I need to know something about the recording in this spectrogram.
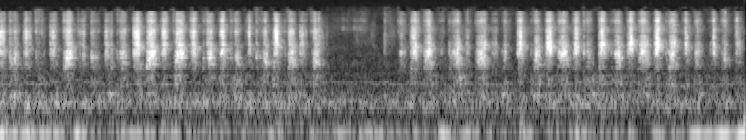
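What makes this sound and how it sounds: A wooden stylus scratches the outline of a planet at the bottom of a flat, black wax-coated paper scratch art card. It makes a quick, steady run of short, bright rasping strokes. The strokes pause briefly just past three seconds, then resume at the same pace.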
